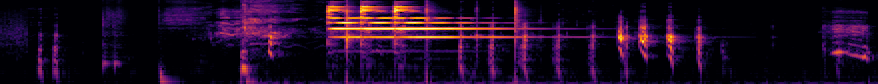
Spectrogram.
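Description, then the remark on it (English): A bell rings out loudly as a last-call signal, a bright sustained clang lasting over a second before fading, with laughter and bits of chatter around it. “So that you heard the bell. That is last call.”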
